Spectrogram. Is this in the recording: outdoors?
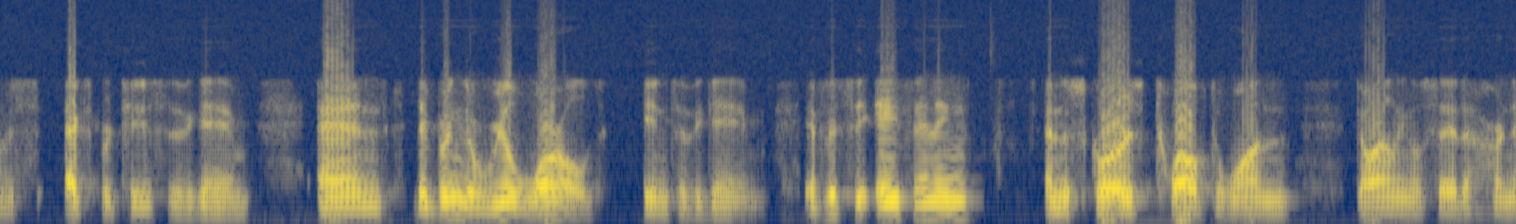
no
